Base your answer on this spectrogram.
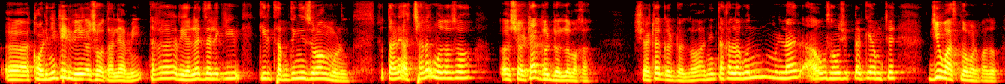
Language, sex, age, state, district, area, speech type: Goan Konkani, male, 30-45, Goa, Bardez, urban, spontaneous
